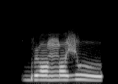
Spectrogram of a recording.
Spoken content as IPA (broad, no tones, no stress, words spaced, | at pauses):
bɹɔŋɔ ʒu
